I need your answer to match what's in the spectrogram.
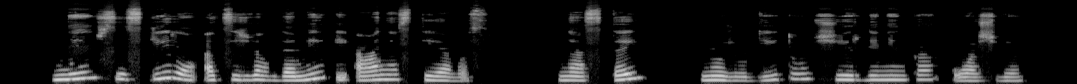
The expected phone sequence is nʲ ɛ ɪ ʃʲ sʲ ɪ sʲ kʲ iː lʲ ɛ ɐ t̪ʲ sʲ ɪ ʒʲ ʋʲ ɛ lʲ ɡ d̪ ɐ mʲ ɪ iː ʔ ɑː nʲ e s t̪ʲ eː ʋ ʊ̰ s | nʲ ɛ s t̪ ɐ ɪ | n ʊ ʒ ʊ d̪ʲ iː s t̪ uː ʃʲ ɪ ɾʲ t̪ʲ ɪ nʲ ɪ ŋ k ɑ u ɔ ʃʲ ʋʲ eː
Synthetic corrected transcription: nʲ ɛ ɪ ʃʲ sʲ ɪ sʲ kʲ iː ɾʲ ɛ ɐ t̪ʲ sʲ ɪ ʒʲ ʋʲ ɛ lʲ ɡ d̪ ɐ mʲ ɪ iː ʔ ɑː nʲ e s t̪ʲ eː ʋ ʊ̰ s | nʲ ɛ s t̪ ɐ ɪ | n ʊ ʒ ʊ d̪ʲ iː t̪ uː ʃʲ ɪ ɾʲ d̪ʲ ɪ nʲ ɪ ŋ k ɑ u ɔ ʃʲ ʋʲ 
